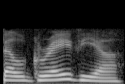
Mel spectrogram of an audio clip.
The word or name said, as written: Belgravia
